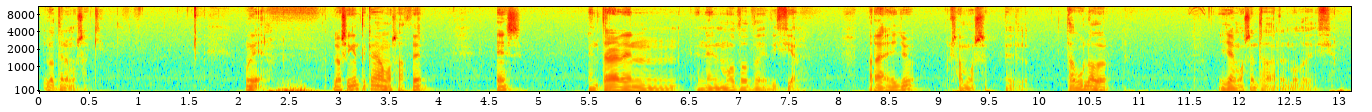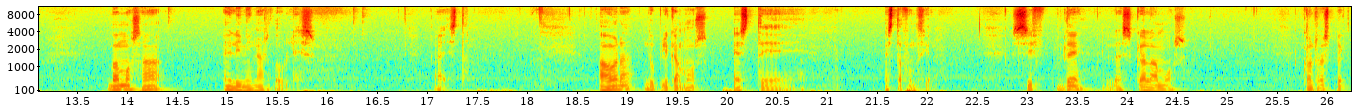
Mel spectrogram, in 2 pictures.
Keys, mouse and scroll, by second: 1.3 scroll down 2, 9.9 Tab, 14.7 click, 16.6 click, 23.6 shift+d, 26.0 s.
